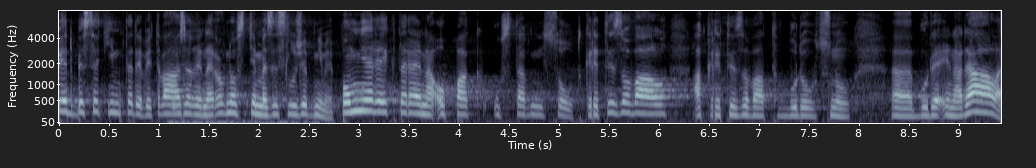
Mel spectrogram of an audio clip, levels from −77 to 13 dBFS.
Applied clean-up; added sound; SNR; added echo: none; Gong; 14 dB; none.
